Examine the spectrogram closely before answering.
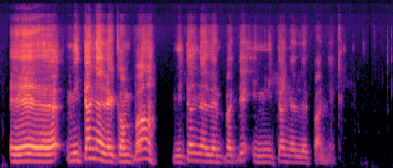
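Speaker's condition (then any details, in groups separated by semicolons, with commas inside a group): Cerebral palsy; speaks as if with potato in mouth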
